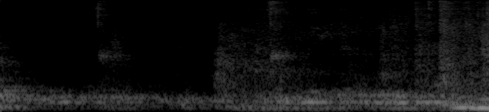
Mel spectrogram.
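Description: Pigeons offered for sale at a live auction coo softly in low repeated throaty pulses, close by and fairly quiet, with no talk over them.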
